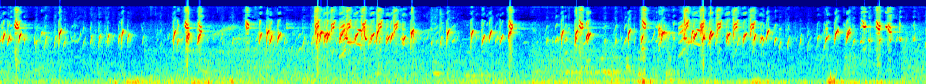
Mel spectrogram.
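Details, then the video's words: European goldfinch mating calls that stir males to sing: scattered sharp chirps build into two dense, buzzy bursts of twittering, separated by sparser notes, with faint low background noise. "علاج سكوت الحسون بتبتة 💯💯 تحفز الحسون على التغريد والهيجان والجهوزية"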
